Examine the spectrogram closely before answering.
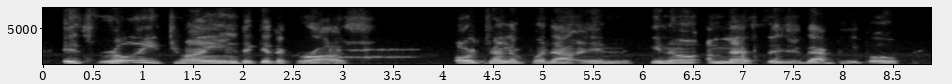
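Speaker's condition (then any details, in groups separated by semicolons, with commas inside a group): Spinocerebellar ataxia type 7, SCA7; speech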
